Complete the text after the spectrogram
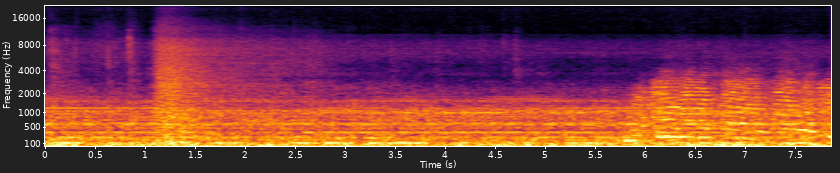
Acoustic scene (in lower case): subway train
